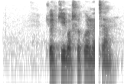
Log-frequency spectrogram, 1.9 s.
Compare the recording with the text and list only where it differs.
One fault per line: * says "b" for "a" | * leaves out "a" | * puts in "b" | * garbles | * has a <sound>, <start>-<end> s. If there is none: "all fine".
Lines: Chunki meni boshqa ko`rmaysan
* leaves out "meni"
* has a dropout, 1.4-1.5 s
